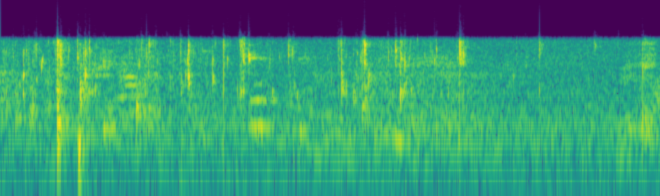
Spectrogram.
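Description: Water runs and splashes over a hand close by, with irregular drips and small splatters and soft faint sounds in the background, while raw beef is prepared for jerky.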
